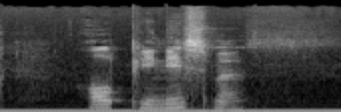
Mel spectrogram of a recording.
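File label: "alpinisme", Dutch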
